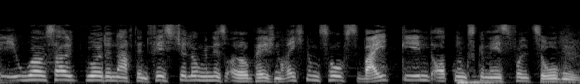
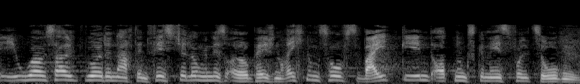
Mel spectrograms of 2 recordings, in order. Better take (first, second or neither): second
